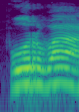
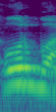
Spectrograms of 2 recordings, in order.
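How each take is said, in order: First: The word ends with an 'a' vowel. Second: The word ends with a 'u' vowel. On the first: This is the local southern pronunciation. "పూర్వ అంటే తూర్పుని పూర్వ అంటాం" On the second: This is the northern pronunciation. "వాళ్ళు పూర్వు అంటారు"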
